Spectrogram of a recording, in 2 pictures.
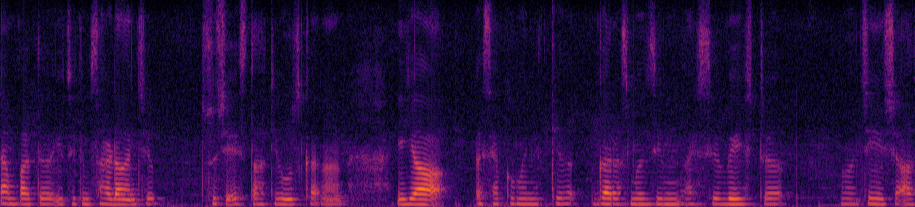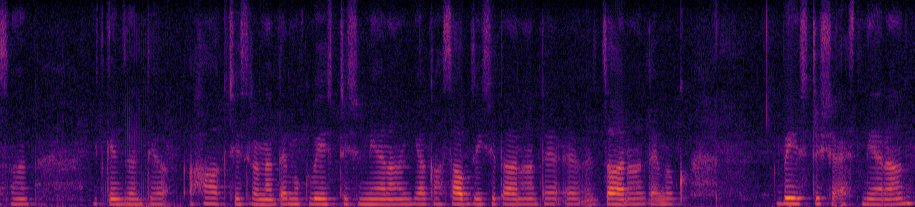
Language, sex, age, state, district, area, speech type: Kashmiri, female, 30-45, Jammu and Kashmir, Ganderbal, rural, spontaneous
